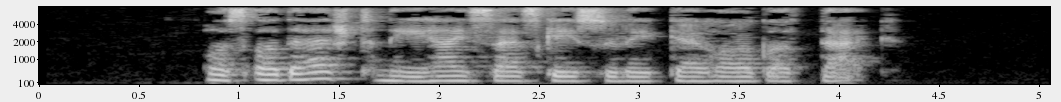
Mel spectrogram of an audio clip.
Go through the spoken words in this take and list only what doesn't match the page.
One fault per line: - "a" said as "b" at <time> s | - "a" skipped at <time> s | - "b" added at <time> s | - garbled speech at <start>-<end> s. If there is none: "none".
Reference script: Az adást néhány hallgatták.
- "száz készülékkel" added at 2.1 s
